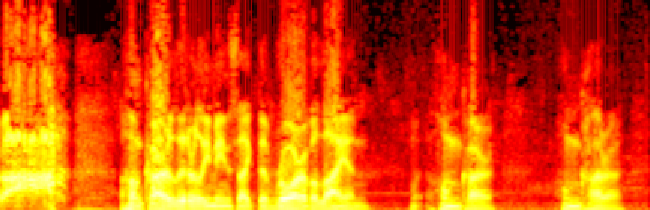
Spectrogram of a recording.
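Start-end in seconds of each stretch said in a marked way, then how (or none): 0.0-0.7 very high sudden startling cry. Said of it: "all of a sudden they say".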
